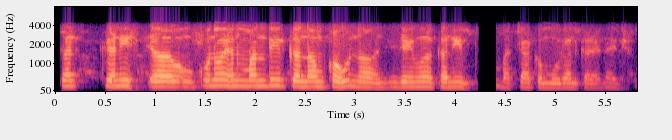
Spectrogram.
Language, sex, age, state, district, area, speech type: Maithili, male, 30-45, Bihar, Darbhanga, urban, conversation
